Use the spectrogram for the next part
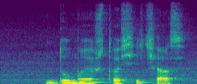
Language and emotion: Russian, neutral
